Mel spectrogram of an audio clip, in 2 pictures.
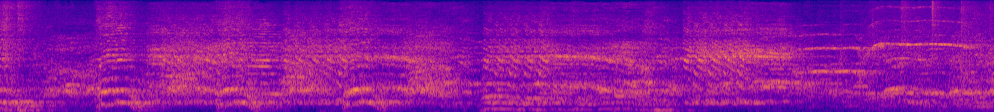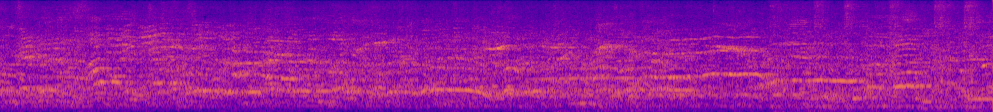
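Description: A crowd of young people chatters and cheers loudly.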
